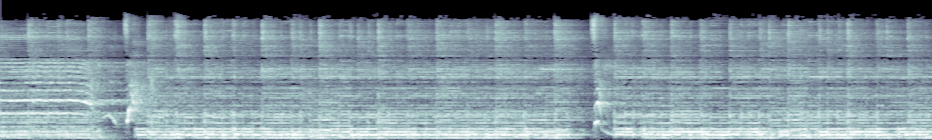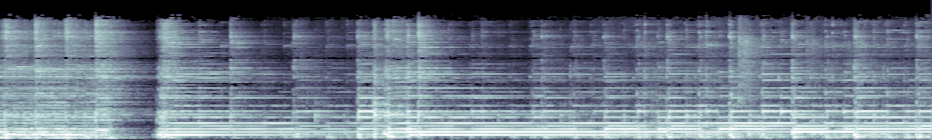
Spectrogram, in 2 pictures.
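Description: Acoustic guitar played live: a sung line ends about two seconds in, then an instrumental passage of rhythmic strummed chords. About sixteen seconds in the playing drops out briefly and comes back as slower, ringing chords.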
